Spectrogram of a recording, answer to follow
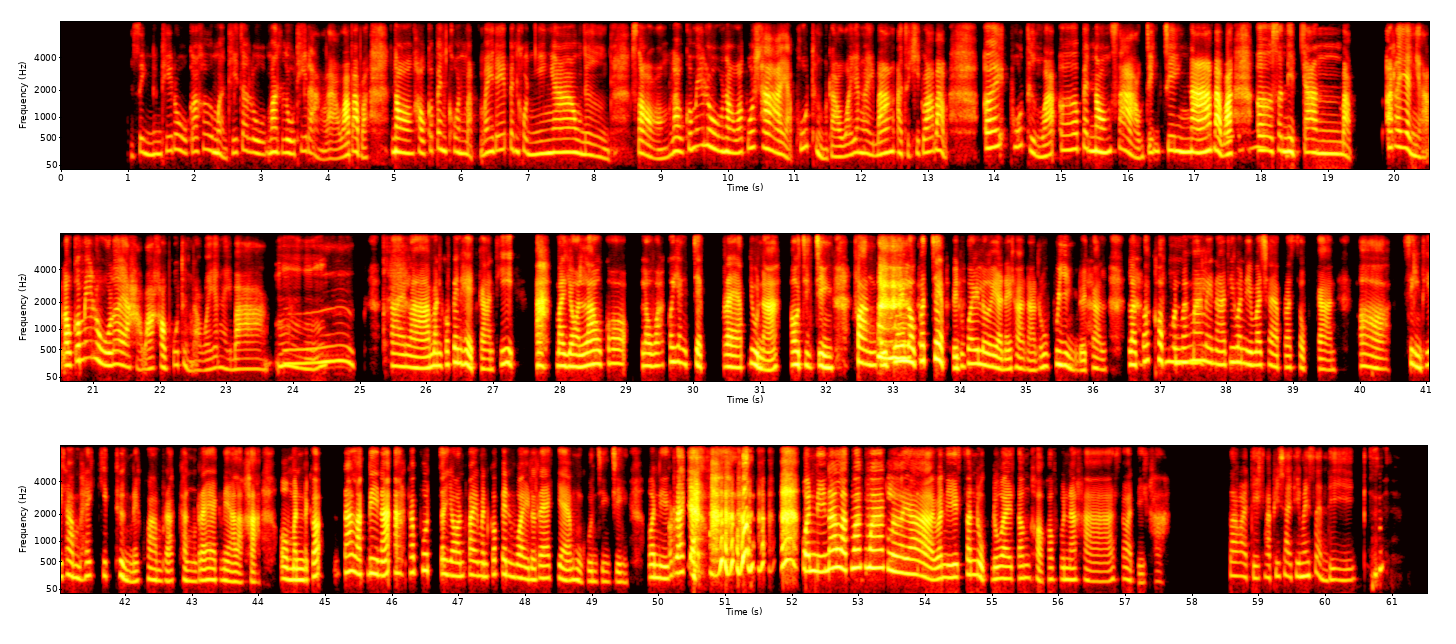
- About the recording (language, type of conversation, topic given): Thai, podcast, เพลงไหนพาให้คิดถึงความรักครั้งแรกบ้าง?
- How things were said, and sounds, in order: chuckle; laughing while speaking: "แย้ม"; laugh; tapping; laugh; chuckle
